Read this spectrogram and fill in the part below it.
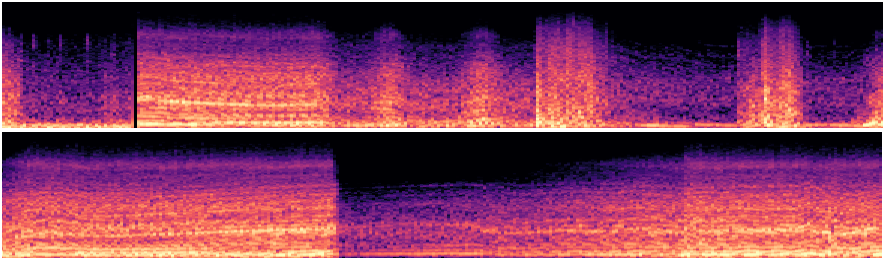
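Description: A car engine revs and whines at speed.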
